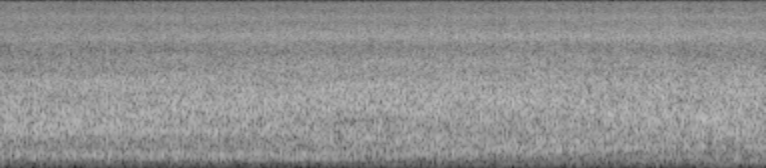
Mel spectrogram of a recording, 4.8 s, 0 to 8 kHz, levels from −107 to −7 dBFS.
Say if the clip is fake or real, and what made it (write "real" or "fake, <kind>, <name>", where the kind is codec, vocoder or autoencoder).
real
